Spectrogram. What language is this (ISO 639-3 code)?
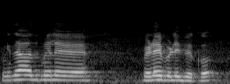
kan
